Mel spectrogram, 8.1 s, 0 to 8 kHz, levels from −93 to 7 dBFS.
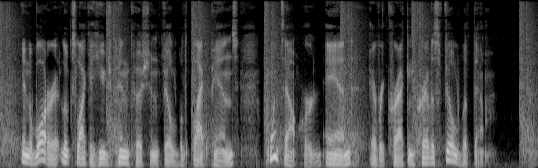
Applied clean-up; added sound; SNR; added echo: none; Gunshot, gunfire; 19 dB; none.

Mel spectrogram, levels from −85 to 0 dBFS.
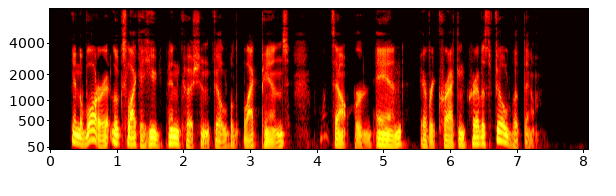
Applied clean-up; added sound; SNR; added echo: neural mask model DeepFilterNet 3.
